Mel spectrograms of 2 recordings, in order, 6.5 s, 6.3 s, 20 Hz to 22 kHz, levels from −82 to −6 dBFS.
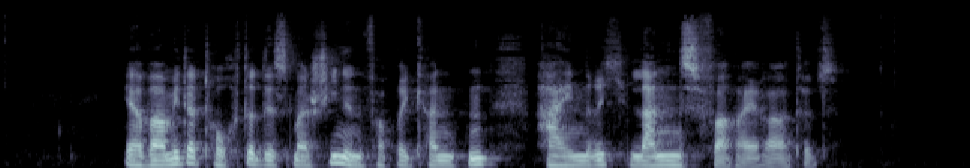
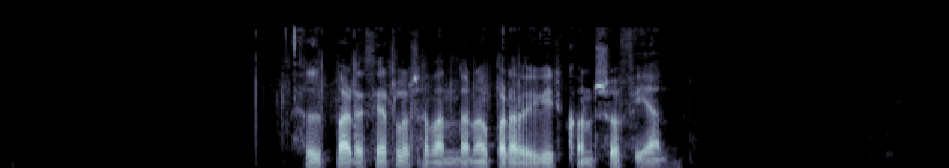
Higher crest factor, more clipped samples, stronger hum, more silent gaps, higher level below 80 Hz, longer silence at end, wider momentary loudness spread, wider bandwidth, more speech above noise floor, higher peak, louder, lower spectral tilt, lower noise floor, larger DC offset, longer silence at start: about the same, 22 dB vs 24 dB; neither; neither; neither; second, -70 dBFS vs -60 dBFS; second, 0.9 s vs 1.9 s; first, 11 LU vs 8 LU; first, 15.5 kHz vs 11.5 kHz; second, 46 dB vs 59 dB; about the same, -8 dBFS vs -8 dBFS; about the same, -29 LUFS vs -29 LUFS; about the same, -5 dB/octave vs -4.5 dB/octave; second, -75 dBFS vs -87 dBFS; neither; second, 0.85 s vs 1.95 s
